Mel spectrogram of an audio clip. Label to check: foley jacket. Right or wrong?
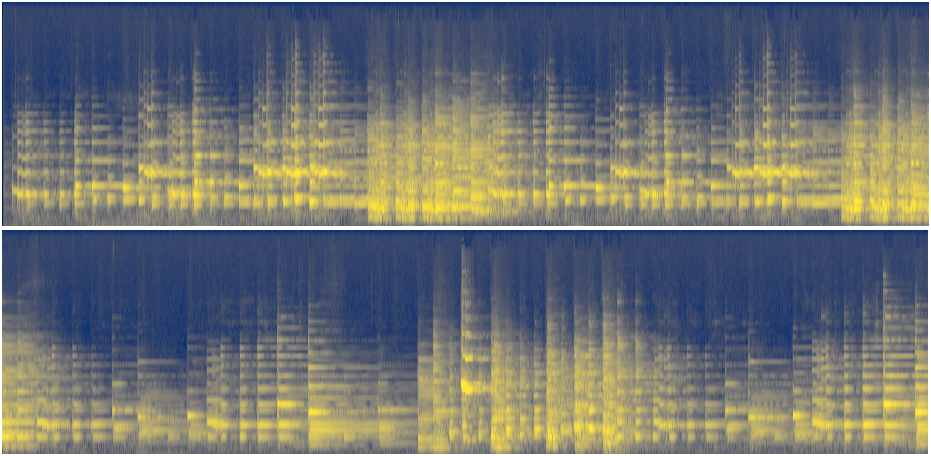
Wrong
